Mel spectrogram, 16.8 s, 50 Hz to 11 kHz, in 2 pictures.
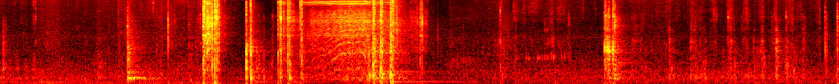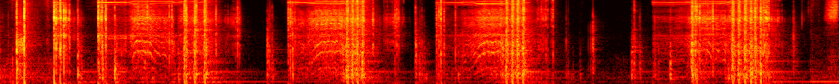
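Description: Lug bolts being threaded by hand onto a wheel hub of a 2009-2017 Volkswagen Tiguan during a front brake job: close, intermittent metallic clicks and scraping bursts separated by short pauses.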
